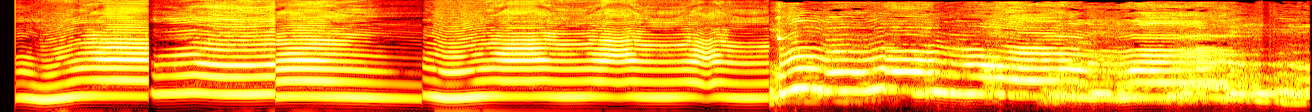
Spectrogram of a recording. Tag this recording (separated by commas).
Sound effect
